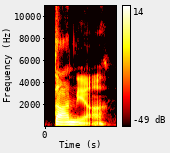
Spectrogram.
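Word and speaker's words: Tania: My name is Tanya. It's spelled really weird with an H in the Hispanic alphabet. The H is silent, so it's just pronounced Tanya.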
